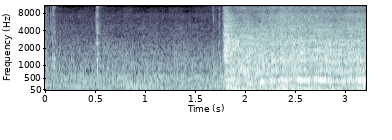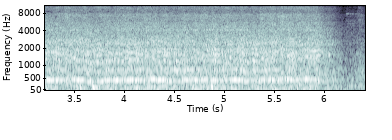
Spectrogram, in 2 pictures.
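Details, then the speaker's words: 2009 Ford Crown Victoria Police edition, crank no start: strong, even cranking at about four beats a second for about four seconds, engine turns freely but never catches; customer thinks it needs a fuel pump, though a fuel pump is later heard running. "Crank no start. What you guys think it is? Customer thinks he needs a fuel pump."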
